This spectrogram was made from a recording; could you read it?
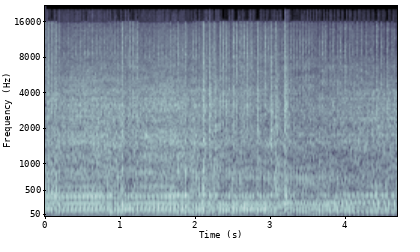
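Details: Coleman Maxa 5000 ER 5000 W generator, small single-cylinder engine: runs loud but uneven, its beat wandering and sagging, then bogs down and shuts off after about a minute; fuel starvation, with debris found in a carburetor needle hole.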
